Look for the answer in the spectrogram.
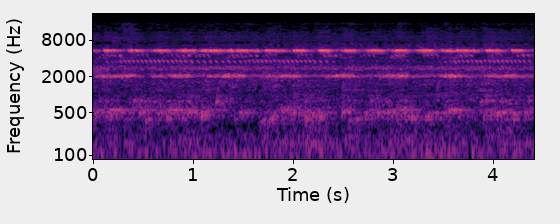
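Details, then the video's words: Crickets used as a rat deterrent, bedtime sound and bird-training tutor: a busy chorus of fast, shrill pulsing trills, stacked high tones rising and falling in short, rapid swells. "Suara jangkik pengusir tikus pengantar tidur"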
